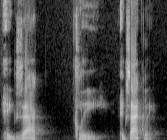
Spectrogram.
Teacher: Don't pronounce the T. Exactly. You go from the k sound to the l sound.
